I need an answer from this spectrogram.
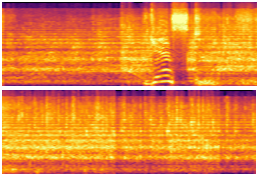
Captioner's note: audience clapping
